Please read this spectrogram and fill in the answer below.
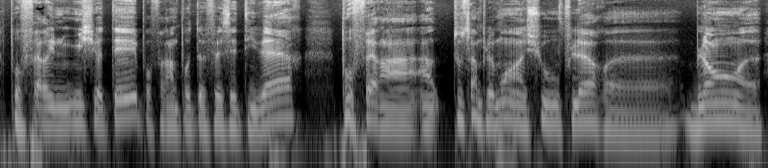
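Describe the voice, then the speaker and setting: A man's voice: medium pitch, measured pace, vocal fry, no room sound. A man with an Argentine accent, a chef being interviewed on the radio, who hesitates and searches for his words. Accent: Argentine Spanish. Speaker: chef and restaurant owner.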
